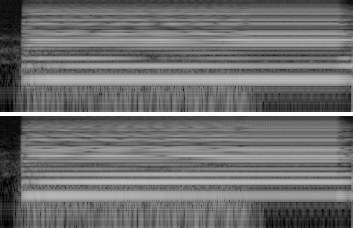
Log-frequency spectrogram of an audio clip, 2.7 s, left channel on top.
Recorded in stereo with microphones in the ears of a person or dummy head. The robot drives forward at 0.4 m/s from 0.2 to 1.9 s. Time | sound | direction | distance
0.2 | a buzzer | 35° right (ahead or behind) | 1.1 m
